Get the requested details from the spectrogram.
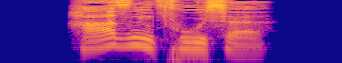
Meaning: dative singular of Hasenfuß
- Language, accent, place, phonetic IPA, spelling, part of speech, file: German, Germany, Berlin, [ˈhaːzn̩ˌfuːsə], Hasenfuße, noun, De-Hasenfuße.ogg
